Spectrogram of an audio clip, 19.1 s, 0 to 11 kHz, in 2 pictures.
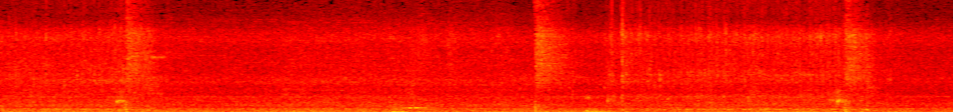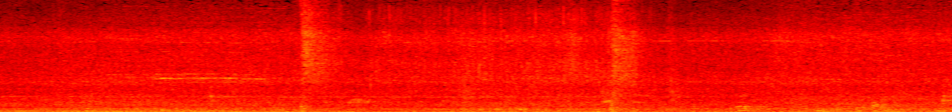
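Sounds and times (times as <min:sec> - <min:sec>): water pouring into plastic bucket: 0:00.0 - 0:01.6, 0:05.8 - 0:09.1, 0:12.8 - 0:15.8
steady background noise: 0:00.0 - 0:19.0
pneumatic air hisses: 0:01.2 - 0:01.5, 0:05.3 - 0:05.7, 0:12.5 - 0:12.9, 0:15.6 - 0:16.1.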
